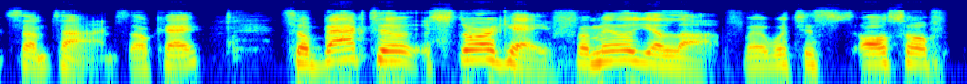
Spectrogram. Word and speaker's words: storge: number 5 on the list and that's spell sto rge so at first I thought I'm gonna say storage but it's pronounced storage a storge and it's familial love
